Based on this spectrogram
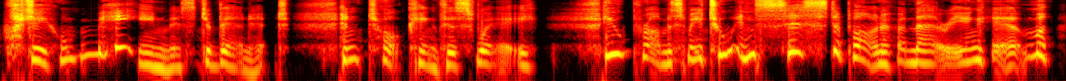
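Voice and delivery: high, reproachful mother's voice; a let-down wife scolding her husband, pitched high; Mrs Bennet, disappointed. Acted. Wife reproaches husband for going back on his word, high and aggrieved.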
